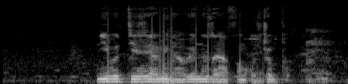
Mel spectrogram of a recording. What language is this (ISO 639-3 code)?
kin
